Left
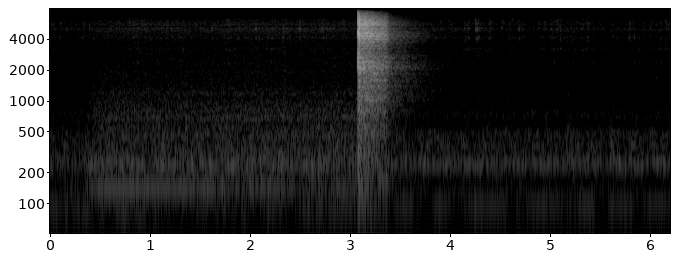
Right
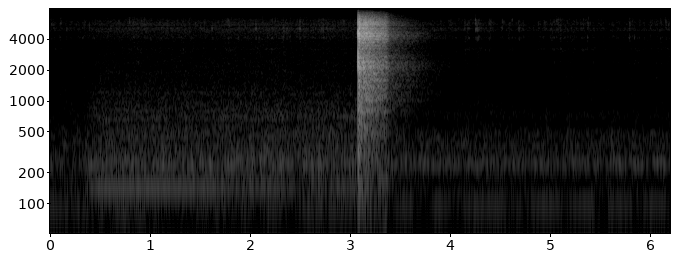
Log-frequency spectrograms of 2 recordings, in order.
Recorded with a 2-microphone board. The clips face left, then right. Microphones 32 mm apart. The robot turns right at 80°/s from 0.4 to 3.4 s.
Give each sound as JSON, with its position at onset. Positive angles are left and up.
{"t": 3.1, "sound": "a clap", "side_deg": -30, "distance_m": 0.6}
